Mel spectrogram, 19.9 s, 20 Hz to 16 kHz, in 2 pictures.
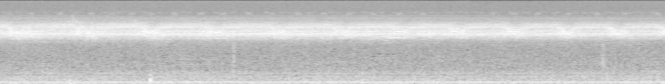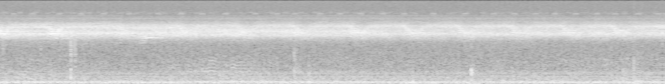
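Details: Cicadas, Neotibicen pruinosus and Neotibicen tibicen, in Ballard County, Kentucky, at sunset on July 31, 2013, near an old tobacco barn; a dense high buzz swells slightly in pulses throughout, with occasional faint clicks and a low hum.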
